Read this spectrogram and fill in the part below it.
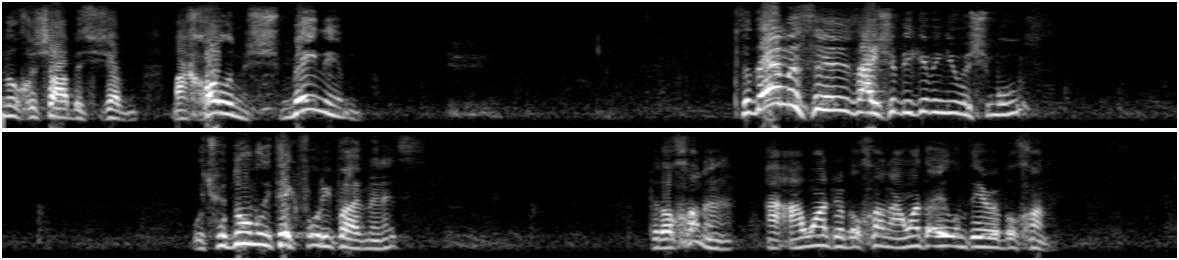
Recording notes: Shiur recorded in Yeshivas Ohr Reuven, Monsey, NY.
